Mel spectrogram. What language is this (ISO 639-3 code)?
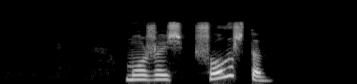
chm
